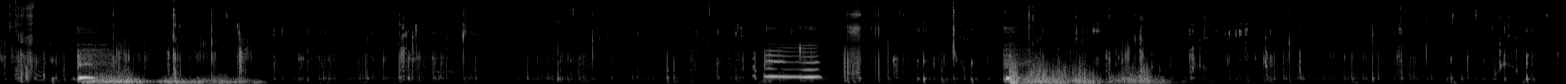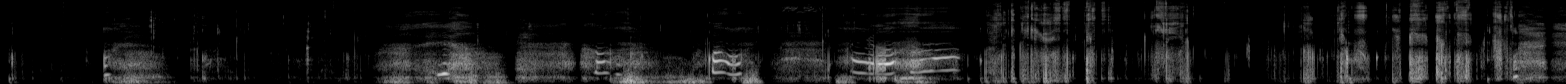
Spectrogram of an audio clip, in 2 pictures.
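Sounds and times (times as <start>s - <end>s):
ear licking in the left channel only: 0.1s - 2.6s, 10.1s - 11.8s, 19.4s - 27.6s, 28.5s - 31.3s.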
